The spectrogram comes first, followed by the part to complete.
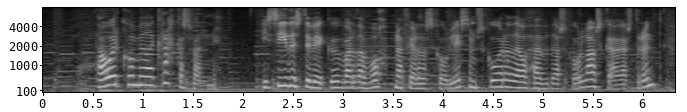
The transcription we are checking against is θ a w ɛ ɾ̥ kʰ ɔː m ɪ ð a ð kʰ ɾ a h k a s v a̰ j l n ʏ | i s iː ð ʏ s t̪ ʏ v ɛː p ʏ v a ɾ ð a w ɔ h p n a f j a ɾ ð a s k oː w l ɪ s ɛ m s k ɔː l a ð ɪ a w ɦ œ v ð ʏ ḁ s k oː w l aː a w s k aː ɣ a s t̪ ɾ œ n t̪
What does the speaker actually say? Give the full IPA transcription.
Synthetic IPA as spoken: θ a w ɛ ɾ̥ kʰ ɔː m ɪ ð a ð kʰ ɾ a h k a s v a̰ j l n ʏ | i s iː ð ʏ s t̪ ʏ v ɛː k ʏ v a ɾ ð a v ɔ h p n a f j a ɾ ð a s k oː w l ɪ s ɛ m s k ɔː ɾ a ð ɪ a w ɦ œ v ð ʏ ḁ s k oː w l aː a w s k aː ɣ a s t̪ ɾ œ n t̪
